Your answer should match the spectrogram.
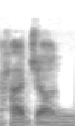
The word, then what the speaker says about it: Hadjar: I feel so sorry for Hadjar, not just because of that formation lap spin, because also Crofty seemed entirely unable to say his name all race long. It's Hadjar, like jar, not You like can tell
